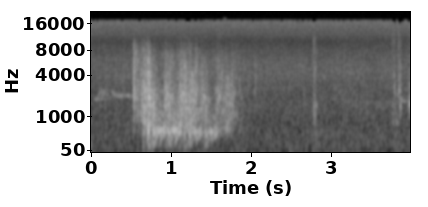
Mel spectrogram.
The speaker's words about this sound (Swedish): Den gungar till men han lyckas placera de tunga cyklarna i fören utan att tappa balansen. Mannen ror ut ett stycke och låter cyklarna välta över bord.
